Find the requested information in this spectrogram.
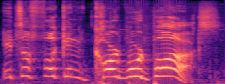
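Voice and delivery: loud, slow, high outrage; exasperated. Real, not acted. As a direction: spell out the disbelief. Outraged at missed kill.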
